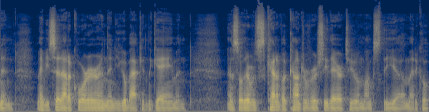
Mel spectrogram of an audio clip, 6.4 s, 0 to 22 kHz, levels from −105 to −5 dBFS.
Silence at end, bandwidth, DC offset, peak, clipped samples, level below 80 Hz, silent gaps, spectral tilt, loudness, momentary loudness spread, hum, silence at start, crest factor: 0 s; 17.5 kHz; 0.1%; -12 dBFS; under 0.1%; -50 dBFS; none; -5 dB/octave; -34 LUFS; 9 LU; none; 0 s; 22 dB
